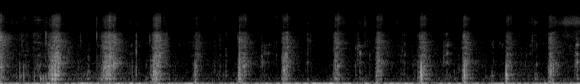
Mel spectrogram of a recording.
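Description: Close-miked chewing of crisp smashed-cucumber pickle with the mouth closed: a steady crunch about two to three times a second.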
